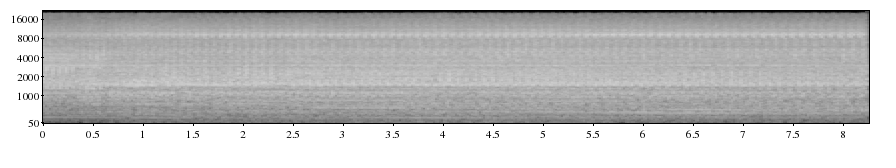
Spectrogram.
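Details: 2013 Hyundai Elantra, just over 60,000 miles, after alternator and serpentine belt replacement: smooth, even idle with steady hum, no knocks, ticks or squeal; charging voltage confirmed, normal idle.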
